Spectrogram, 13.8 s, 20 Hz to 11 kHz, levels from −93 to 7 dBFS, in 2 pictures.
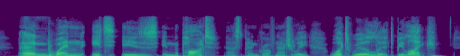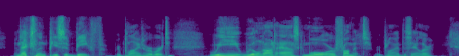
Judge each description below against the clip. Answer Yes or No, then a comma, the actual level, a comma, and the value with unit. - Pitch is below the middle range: Yes, low, 120 Hz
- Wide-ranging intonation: Yes, wide, 7.9 semitones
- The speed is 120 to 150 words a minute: Yes, average, 140 wpm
